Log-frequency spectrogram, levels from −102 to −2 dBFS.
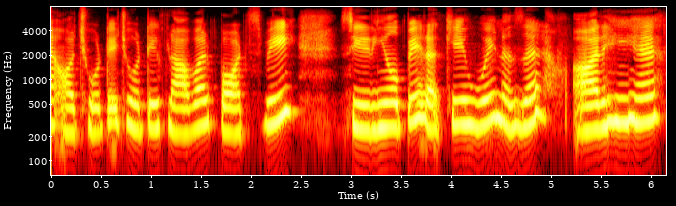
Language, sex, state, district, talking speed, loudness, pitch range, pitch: Hindi, female, Jharkhand, Palamu, 135 wpm, -18 LUFS, 240-295 Hz, 265 Hz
